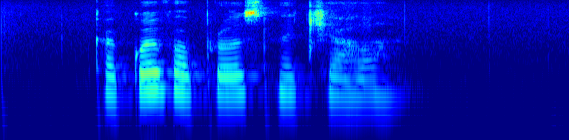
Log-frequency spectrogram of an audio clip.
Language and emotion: Russian, neutral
